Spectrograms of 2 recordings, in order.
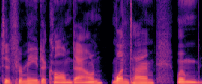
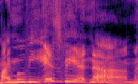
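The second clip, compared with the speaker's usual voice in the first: mock very high, very slow screeching wail; 12 semitones higher, 3 dB louder than usual. Retelling a director losing his mind making Apocalypse Now: imitating Francis screaming. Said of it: "And he's screaming".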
